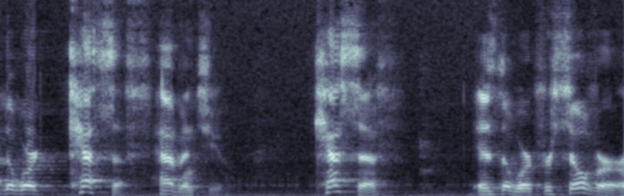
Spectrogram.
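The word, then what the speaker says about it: כסף: word kesef haven't you kesef is the word for silver or money notice it's got first syllable stress cast sus casas and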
